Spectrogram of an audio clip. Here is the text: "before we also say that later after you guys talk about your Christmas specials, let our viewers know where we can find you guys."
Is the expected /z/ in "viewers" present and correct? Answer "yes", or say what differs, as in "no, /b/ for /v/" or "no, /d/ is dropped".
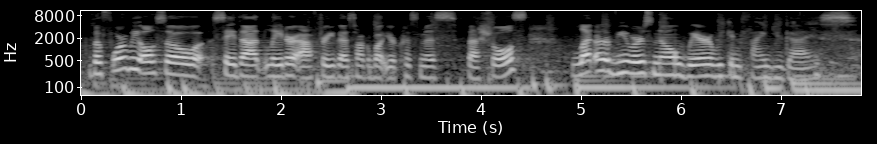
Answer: yes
